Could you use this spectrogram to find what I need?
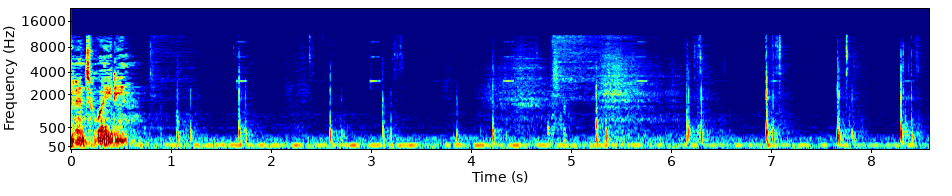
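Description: Footsteps tap slowly across a hard floor.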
